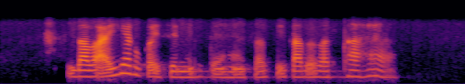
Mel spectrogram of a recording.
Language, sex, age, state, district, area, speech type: Hindi, female, 60+, Bihar, Begusarai, urban, conversation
